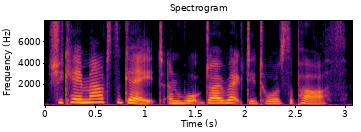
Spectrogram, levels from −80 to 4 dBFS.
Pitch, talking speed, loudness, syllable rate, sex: 230 Hz, 235 wpm, -18 LUFS, 5.4 syllables/s, female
